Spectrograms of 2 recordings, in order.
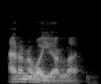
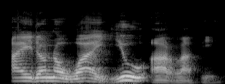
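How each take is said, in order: First: Said in the usual way. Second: YOU drawn out long and loud in a very slow sentence; slow teaching model, leaning hard on "you"; stress on YOU. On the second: Shown as a demonstration. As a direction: stretch and punch "you" before "are". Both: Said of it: "We don't say".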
